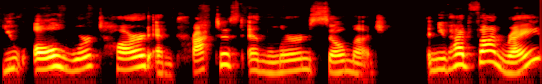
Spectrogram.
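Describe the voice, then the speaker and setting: A woman's voice: a little high, animated, slow, warm tone, dry recording, muffled recording. A woman acting in a roleplay audio drama as an apsara who works as an instructive, composed dance teacher. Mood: reassuring. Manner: encouraging, instructive, addressing a class. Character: female apsara dance teacher, warm, encouraging, defensively composed.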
